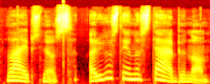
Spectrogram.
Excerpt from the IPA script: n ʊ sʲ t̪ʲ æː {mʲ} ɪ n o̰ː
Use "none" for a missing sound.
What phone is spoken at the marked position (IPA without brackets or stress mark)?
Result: bʲ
